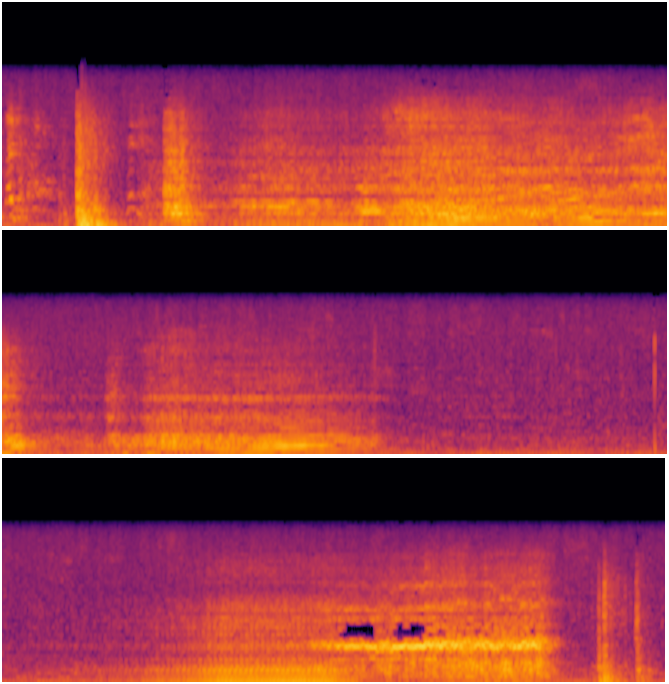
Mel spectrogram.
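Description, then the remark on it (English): A couple of sharp car door slams open the scene, followed by a loud engine revving up and pulling away in rising and falling surges that fade briefly before roaring again. “All right, in the car, you two. Hurry it up.”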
